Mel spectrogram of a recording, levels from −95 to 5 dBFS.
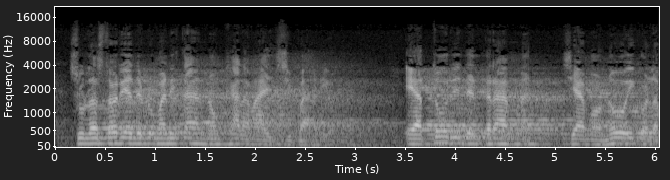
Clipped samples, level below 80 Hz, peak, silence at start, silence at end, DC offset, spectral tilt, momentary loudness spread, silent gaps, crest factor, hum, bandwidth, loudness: under 0.1%; -62 dBFS; -6 dBFS; 0.15 s; 0 s; under 0.1%; -5.5 dB/octave; 11 LU; none; 20 dB; none; 13.5 kHz; -26 LUFS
